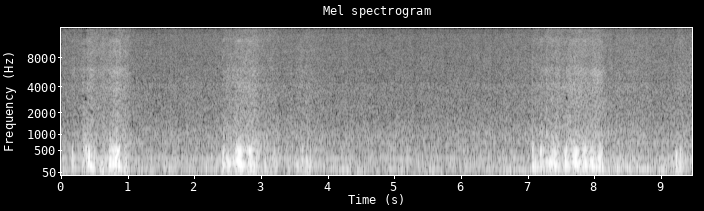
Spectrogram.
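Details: Loud, rattling, fluttering snores in bursts from a sleeping pet, with quiet breathing between bursts: snoring.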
